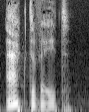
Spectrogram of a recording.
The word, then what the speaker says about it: activate: Notice how these words all end with the suffix A-T-E, and yet the stress falls on a different syllable of each word. For example, in activate, it falls on the first syllable, activate. In investigate, it falls on the second syllable, investigate.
